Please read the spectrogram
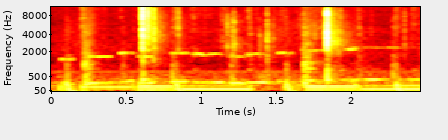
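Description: Two sharp clicks about a second and a quarter apart as fingers handle a plastic gaming headset's ear cup, over quiet background music with steady low bass notes.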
